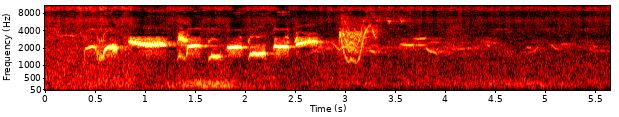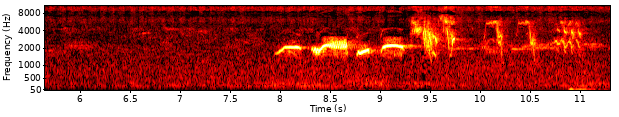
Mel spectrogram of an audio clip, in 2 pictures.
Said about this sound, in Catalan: Doncs bé, això era el preciós i melòdic cant de la merla. La merla té aquest cant melòdic molt potent.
